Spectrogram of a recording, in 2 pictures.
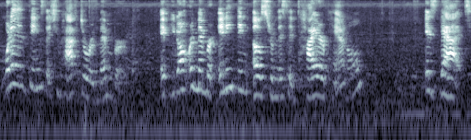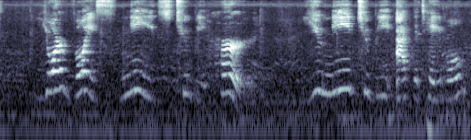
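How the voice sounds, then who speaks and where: Bright-voiced American woman addressing a panel. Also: fairly high pitch, slow, a little hiss or hum, rough recording. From California, United States. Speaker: panel speaker. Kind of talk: public panel speech.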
